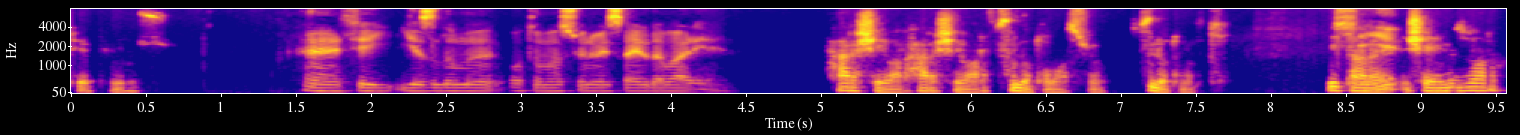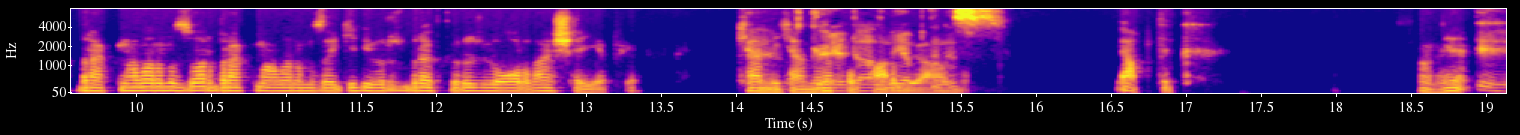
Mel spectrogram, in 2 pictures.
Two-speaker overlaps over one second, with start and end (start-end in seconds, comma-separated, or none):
14.1-15.5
